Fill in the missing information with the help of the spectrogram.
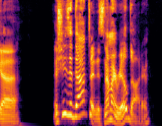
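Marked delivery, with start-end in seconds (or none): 1.1-3.0 high, fretful, whiny put-on voice. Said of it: "I'm gonna just sound like".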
